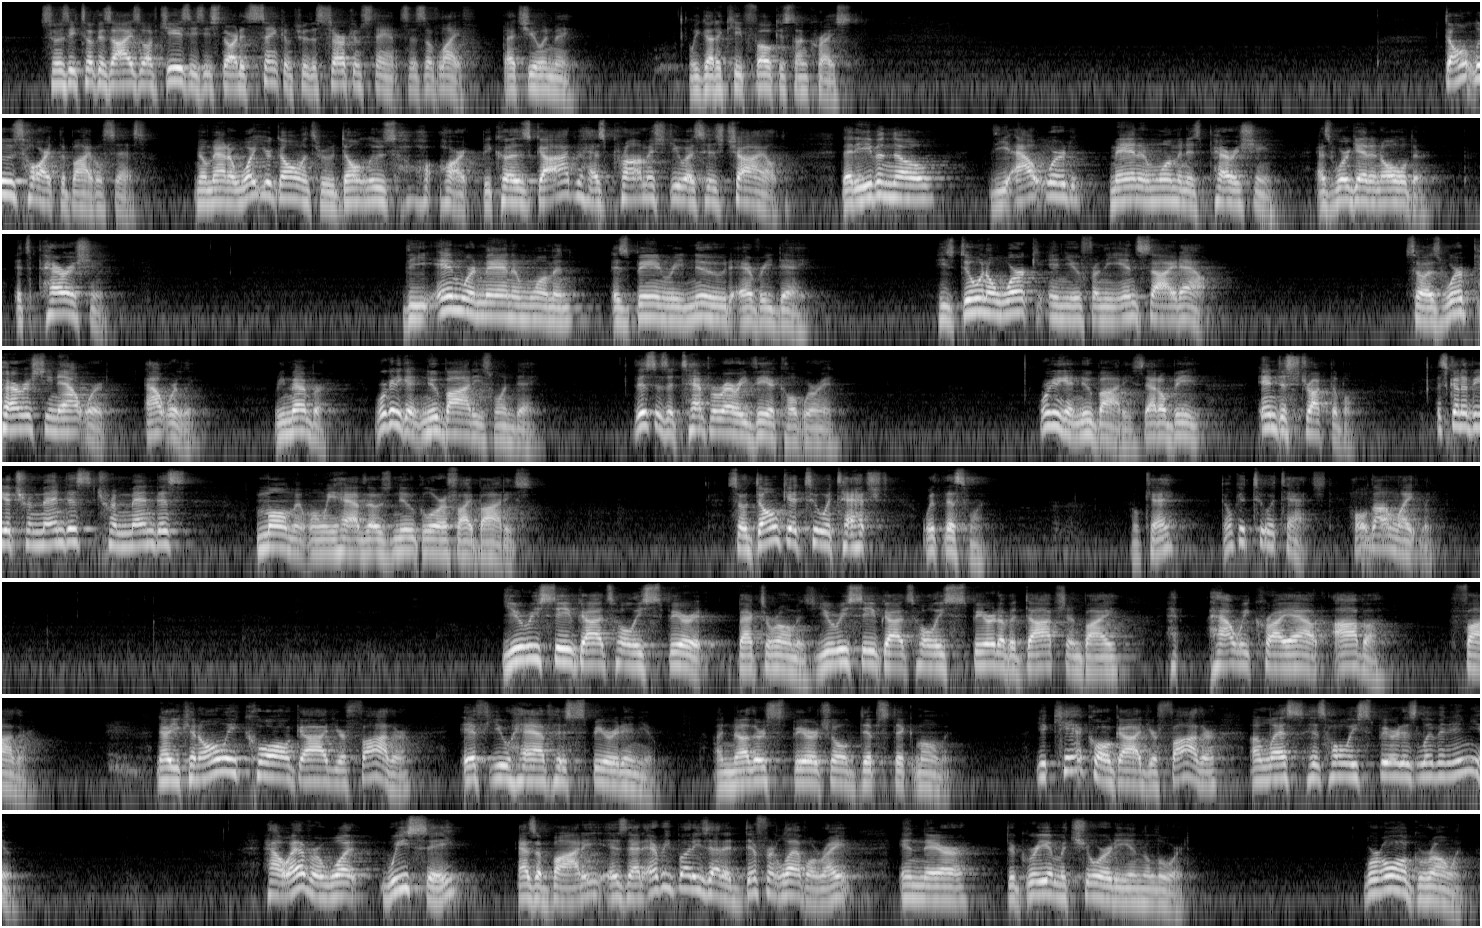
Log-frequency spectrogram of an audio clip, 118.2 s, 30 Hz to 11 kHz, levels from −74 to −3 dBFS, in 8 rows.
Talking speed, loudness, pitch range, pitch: 115 wpm, -19 LUFS, 115-150 Hz, 125 Hz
